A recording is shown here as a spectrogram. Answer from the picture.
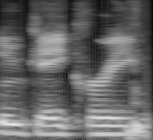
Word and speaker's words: Acree: i'm on social at luke akery my last name is spelled a-c-r-e-e so think acre with an extra e so at luke acre you can find me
